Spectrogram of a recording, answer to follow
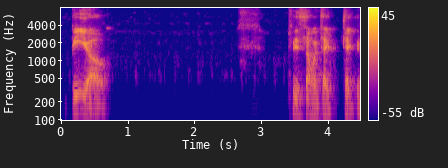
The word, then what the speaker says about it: Bio: is Bo of spelt bi oh and it's pronounced Bo see someone take take the joke and run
